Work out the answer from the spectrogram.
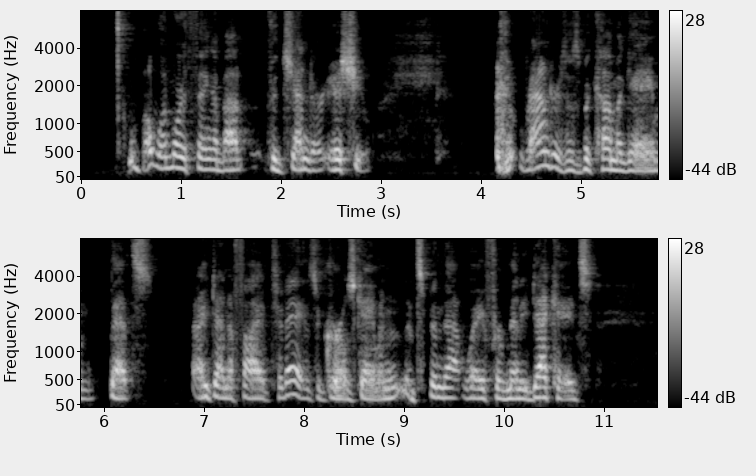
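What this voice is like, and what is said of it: Hoarse, fading voice. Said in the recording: “As you can tell, I'm losing my voice, which is not uncommon.”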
